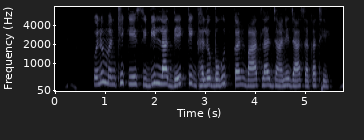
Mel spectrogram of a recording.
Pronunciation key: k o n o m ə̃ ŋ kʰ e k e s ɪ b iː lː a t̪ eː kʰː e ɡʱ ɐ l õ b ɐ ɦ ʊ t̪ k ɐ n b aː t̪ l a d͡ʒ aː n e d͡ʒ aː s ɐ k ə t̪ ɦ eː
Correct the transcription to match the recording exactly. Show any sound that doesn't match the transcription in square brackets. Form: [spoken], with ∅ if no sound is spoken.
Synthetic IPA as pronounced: k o n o m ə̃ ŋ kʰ e k e s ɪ b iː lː a [d̪] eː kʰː e ɡʱ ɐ l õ b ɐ ɦ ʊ t̪ k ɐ n b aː t̪ l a d͡ʒ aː n e d͡ʒ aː s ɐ k ə t̪ ɦ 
